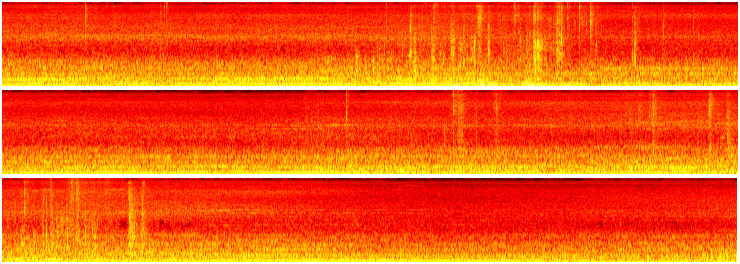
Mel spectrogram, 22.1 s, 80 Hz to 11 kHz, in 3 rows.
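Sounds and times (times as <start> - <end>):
light clicks and rattles: 3.0 - 7.3, 10.6 - 16.4.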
